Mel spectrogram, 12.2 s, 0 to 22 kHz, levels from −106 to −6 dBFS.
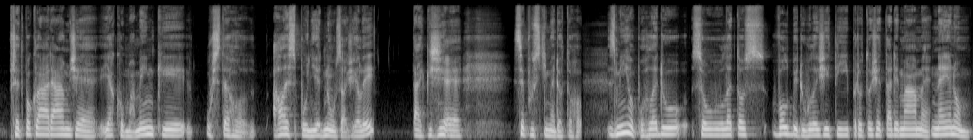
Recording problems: none

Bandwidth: 18 kHz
